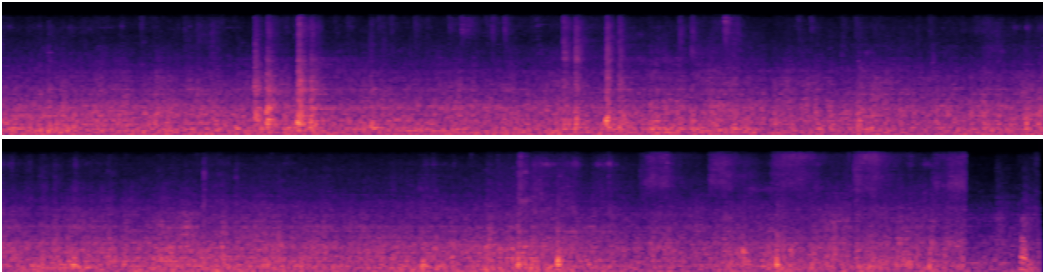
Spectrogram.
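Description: A passenger train on the Ratnagiri to Kochuveli route rolls across the Mandovi river bridge, a loud continuous rumble and rattle with faint clickety-clack beats and occasional sharper knocks, heard from on board.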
